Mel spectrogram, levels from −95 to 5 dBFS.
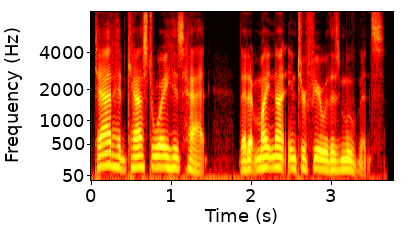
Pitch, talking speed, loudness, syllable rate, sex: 130 Hz, 220 wpm, -18 LUFS, 6.2 syllables/s, male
